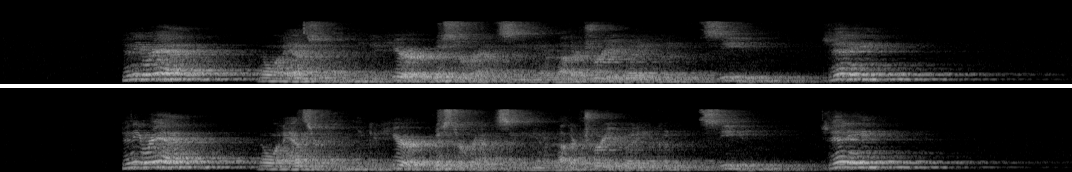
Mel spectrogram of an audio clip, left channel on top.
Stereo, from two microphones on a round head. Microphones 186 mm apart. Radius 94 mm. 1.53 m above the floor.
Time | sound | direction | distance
1.2 | a man speaking | 50° right (ahead or behind) | 1.9 m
